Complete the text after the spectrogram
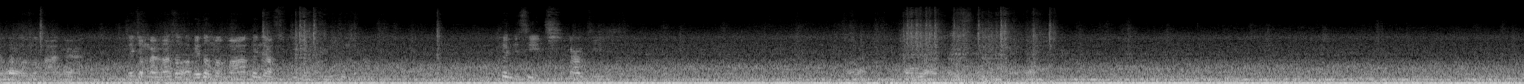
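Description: A vehicle's engine rumbles steadily while driving through an echoing tunnel.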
